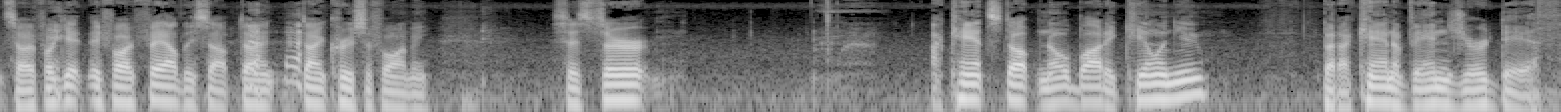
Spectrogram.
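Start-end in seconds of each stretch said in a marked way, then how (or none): 3.7-9.8 put-on best-attempt Texan accent. Retelling what a man told him, in his best Texan accent. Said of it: "I'm gonna try to put on my best Texan accent here".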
